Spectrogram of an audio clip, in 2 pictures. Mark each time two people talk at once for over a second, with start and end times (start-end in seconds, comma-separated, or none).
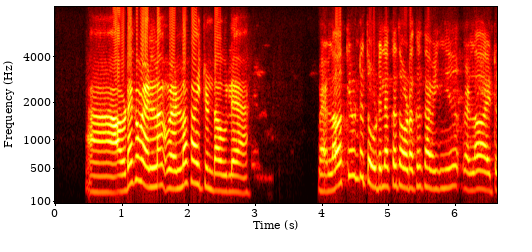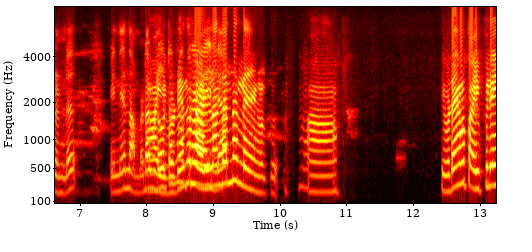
none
